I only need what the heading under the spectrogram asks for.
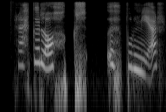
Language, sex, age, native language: Icelandic, female, 9, Icelandic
